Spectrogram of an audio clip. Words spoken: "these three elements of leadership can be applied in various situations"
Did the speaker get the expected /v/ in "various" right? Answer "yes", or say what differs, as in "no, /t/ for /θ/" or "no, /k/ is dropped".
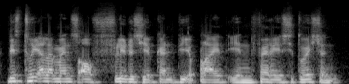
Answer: no, /f/ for /v/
